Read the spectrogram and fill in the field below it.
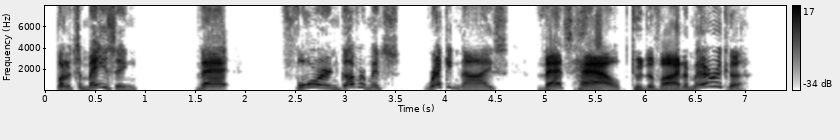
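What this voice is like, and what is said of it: High-pitched, excited voice. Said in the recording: “Does my voice sound high? I got to calm down. I got to bring it down. Why am I so excited?”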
